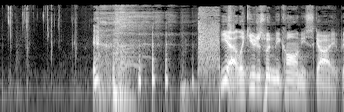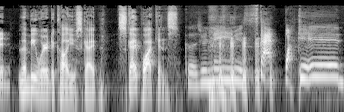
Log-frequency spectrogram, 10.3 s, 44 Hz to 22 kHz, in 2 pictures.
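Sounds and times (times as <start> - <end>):
wet chewing of a banana: 0.0 - 1.3
laughter: 1.4 - 3.0, 8.3 - 9.3
speech: 3.3 - 10.3.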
